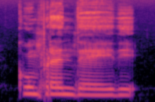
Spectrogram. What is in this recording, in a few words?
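"cumprendeit", female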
